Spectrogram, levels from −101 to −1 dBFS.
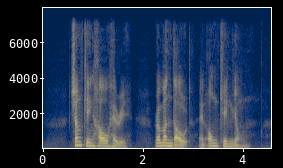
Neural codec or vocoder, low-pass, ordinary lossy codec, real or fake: codec, 16 kHz, 0.8 kbps, ZipCodec; 7.2 kHz; none; fake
